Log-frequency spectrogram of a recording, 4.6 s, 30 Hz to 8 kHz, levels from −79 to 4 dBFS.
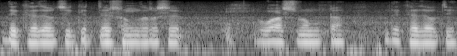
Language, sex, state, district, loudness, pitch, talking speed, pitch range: Odia, male, Odisha, Malkangiri, -18 LUFS, 125 Hz, 80 wpm, 120-130 Hz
